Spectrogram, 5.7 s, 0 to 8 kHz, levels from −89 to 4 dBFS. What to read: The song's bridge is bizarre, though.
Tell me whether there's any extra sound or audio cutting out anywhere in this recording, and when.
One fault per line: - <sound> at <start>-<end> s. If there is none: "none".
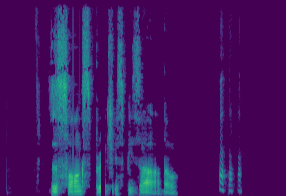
- dropout at 2.0-2.1 s
- laugh at 4.4-4.9 s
